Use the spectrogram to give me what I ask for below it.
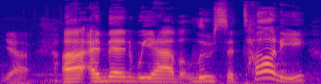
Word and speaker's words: Lusitani: And then we have Lusitani, which I used to pronounce Lusitoni, you know, like, ah, Lusitoni, you know, Lusitoni's here.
